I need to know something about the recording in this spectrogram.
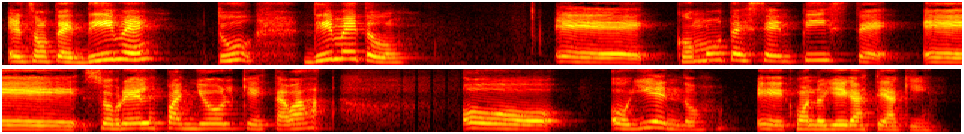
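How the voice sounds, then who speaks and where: A woman's voice: fairly high pitch, extremely slow. A woman with an American accent hosting a casual interview in Spanish as a second language, searching for words as she goes. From Chicago, United States. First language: English. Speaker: interviewer, host.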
